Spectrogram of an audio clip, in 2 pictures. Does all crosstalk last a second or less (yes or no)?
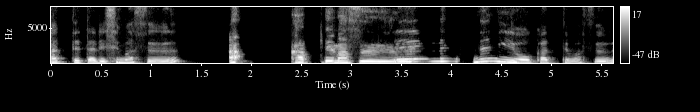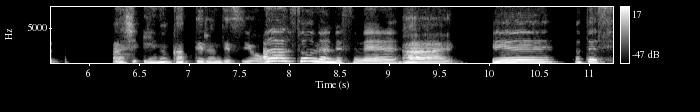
yes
